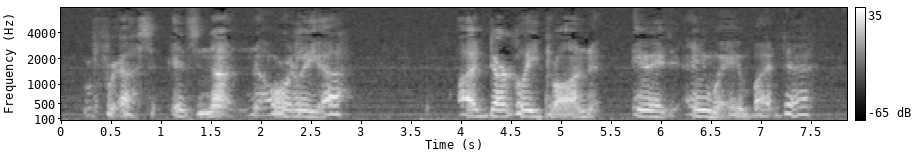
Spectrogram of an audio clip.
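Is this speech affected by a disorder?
Yes: cerebellar ataxia from brain tumour.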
